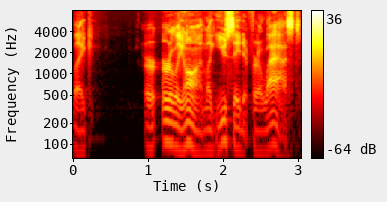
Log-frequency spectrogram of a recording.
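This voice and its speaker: A man with a Michigan accent speaks at a very deep, low pitch on a very clean recording with a silent background. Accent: Michigan, general American. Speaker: former police officer, content creator. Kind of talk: casual chat. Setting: studio. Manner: joking, animated.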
